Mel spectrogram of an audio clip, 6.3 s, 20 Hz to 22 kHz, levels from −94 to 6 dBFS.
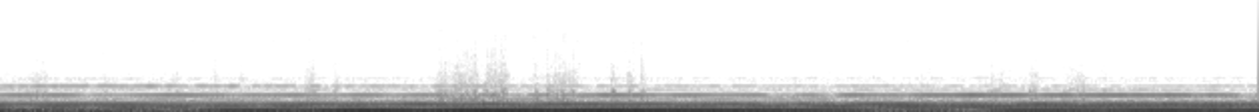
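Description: Everyday sounds, and nothing technically wrong can be heard.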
